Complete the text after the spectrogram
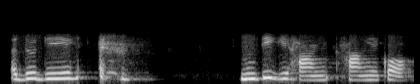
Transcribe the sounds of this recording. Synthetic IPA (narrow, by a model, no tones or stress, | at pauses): ʔɐdudi | nuŋtiɡiɦaŋhaŋɛkɔ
